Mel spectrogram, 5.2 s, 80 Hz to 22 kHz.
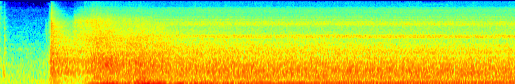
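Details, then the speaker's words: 1986 Ford F-150, well maintained, that had a no-spark no-start, just fitted with an MSD distributor, coil and wires: cranks briefly on the second try, catches and settles into a steady, even idle with no misses or knocks. "all right two times the charm all right starts up great"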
